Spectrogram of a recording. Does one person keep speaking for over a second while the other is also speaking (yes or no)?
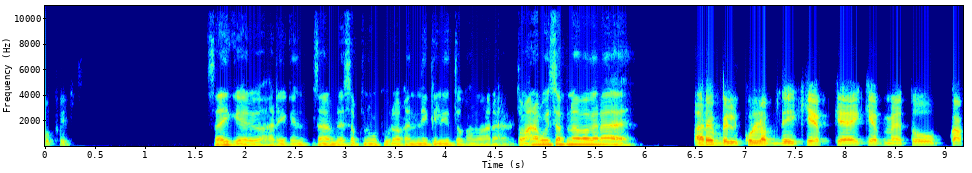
no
